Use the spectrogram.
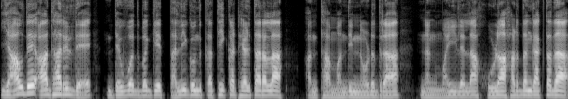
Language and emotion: Kannada, disgusted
